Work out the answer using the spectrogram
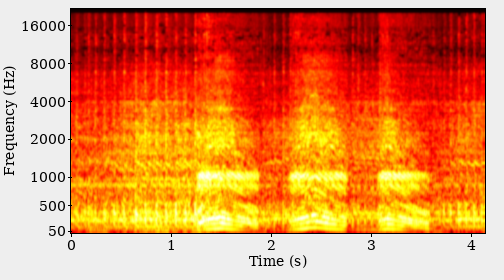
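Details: Husqvarna 122HD45 two-stroke hedge trimmer that only ran on choke, idling with choke fully in: note sags and stumbles each time throttle opens before recovering; bogging from lean high-speed mixture, carburetor and fuel line faults, no air filter fitted.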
